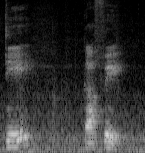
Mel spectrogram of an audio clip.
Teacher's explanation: Double e at the end in German is an ey ending.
